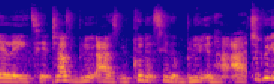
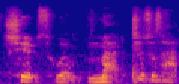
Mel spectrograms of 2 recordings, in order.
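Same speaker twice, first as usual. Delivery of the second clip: ordinary talk, nothing marked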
